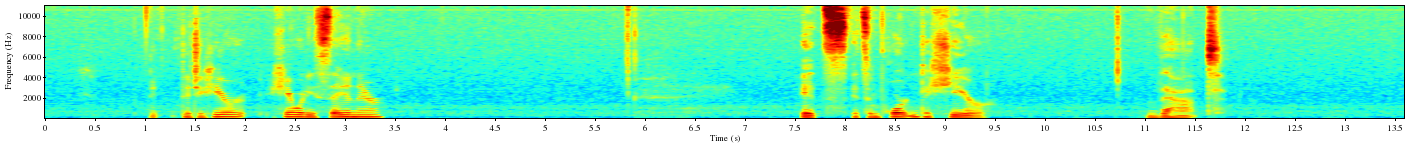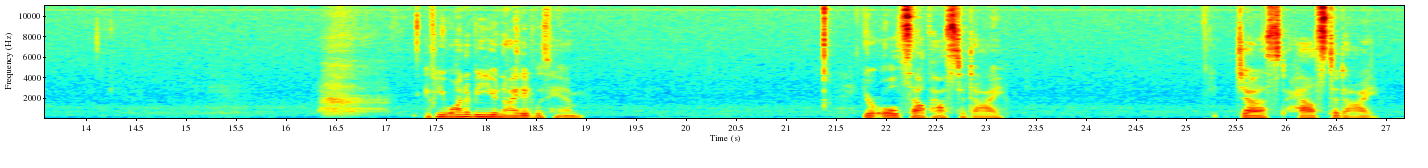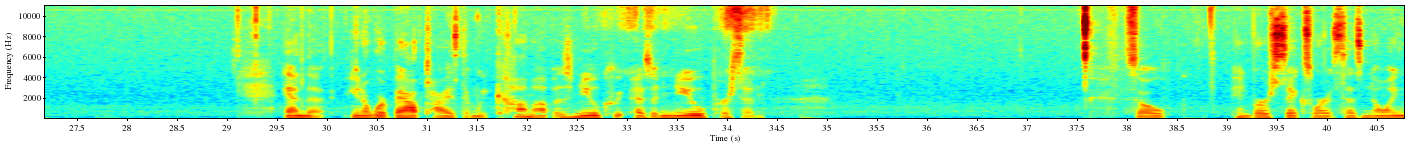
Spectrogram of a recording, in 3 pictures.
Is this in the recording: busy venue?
no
